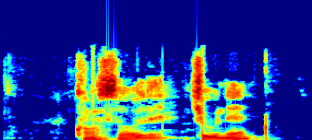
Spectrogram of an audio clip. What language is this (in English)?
Esperanto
